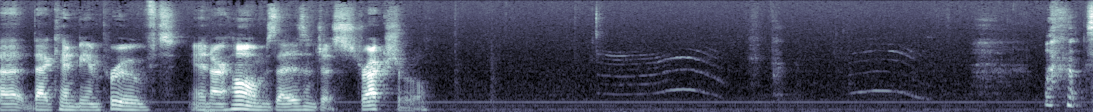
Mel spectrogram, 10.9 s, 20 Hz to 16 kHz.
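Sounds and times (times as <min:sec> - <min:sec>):
speech: 0:00.0 - 0:04.4, 0:10.5 - 0:10.9
steady low hum: 0:00.0 - 0:10.9
cat in a bag meowing: 0:06.0 - 0:07.4, 0:08.4 - 0:09.5.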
